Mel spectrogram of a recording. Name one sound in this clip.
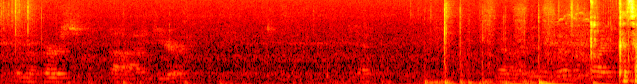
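A sticker peels off its backing.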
